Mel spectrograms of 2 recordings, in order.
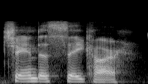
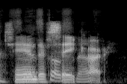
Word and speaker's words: Chandrasekhar: Chandrasekhar? What? How do you say it? – Chandrasekhar. – Damn it. – Think Sandra. Sekhar. – Chandrasekhar.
